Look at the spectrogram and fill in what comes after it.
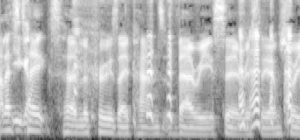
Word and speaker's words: Le Creuset: How did you pronounce that? – Le Creuset. – How do you pronounce it? – I think it's La Creuset. – Babe, it ain't. – It may not be, but it's definitely not Le Creuset.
